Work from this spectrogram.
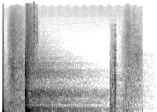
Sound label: Foley Step Single; Cinematics; Warframe; The War Within; Queens Lair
